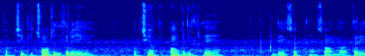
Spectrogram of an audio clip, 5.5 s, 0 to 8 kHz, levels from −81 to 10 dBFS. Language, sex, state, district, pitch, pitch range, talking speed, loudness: Hindi, male, Rajasthan, Churu, 120 Hz, 115-125 Hz, 185 wpm, -38 LUFS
